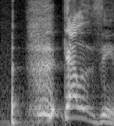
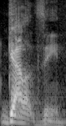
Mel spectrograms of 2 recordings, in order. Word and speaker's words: Galitzine: Galitzine, like a magazine, but Galitzine.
